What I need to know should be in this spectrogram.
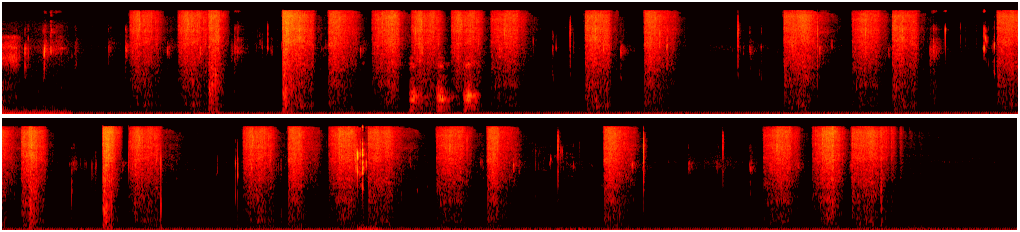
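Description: Soft footsteps crunch on grass.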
